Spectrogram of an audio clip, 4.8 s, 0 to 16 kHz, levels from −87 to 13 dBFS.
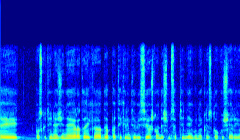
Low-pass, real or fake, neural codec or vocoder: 10.8 kHz; real; none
